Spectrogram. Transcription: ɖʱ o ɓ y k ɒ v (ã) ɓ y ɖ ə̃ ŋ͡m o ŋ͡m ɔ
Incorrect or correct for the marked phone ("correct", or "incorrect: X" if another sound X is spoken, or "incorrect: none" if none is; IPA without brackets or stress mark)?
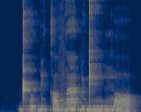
correct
